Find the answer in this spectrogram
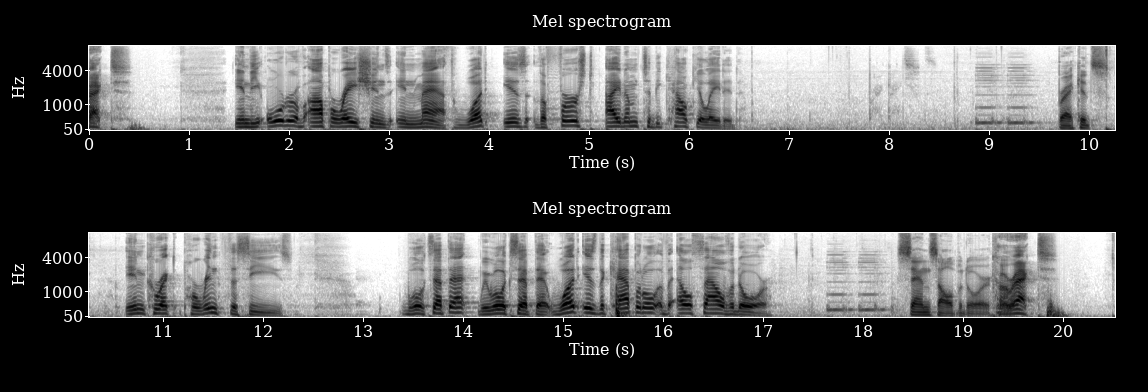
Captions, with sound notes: - Correct. In the order of operations in math, what is the first item to be calculated? - (team whispers) (buzzer sounds) Brackets. - Incorrect, parentheses. We'll accept that? We will accept that. What is the capital of El Salvador? - (buzzer sounds) San Salvador. - Correct.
